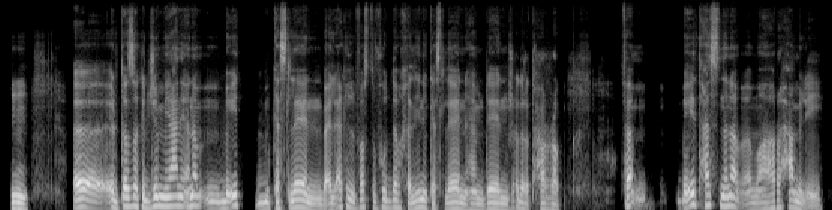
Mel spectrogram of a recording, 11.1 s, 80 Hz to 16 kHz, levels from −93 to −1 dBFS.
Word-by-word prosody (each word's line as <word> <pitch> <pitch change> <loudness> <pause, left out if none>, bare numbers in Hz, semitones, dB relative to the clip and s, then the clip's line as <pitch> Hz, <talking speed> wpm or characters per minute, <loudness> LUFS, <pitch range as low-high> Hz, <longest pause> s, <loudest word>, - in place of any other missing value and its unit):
إمم 110 -3 +4 0.6
آآ 135 -4 +6
أنت 125 +2 0
قصدك 155 -1 +4
الGym 125 +2 0 0.2
يعني؟ 165 +1 +2
أنا 170 +1 +3
مم 120 -7 -3
بقيت 170 +8 +2 0.4
كسلان، 115 -4 +2
بقى - - +1
الأكل 130 +4 -2
الFast 140 0 -6
food 115 - -7
ده 135 0 -2
مخلّيني 125 +2 -1
كسلان، 110 0 -1
همدان، 100 +1 0
مش 95 - -9
قادر 115 - -2
أتحرك، 100 -2 -5 0.8
ف - - 0
ب - - -2 0.4
بقيت 190 +10 +1
حاسس 175 -1 -2
إن 160 - +3
أنا 155 - -1
ما 105 0 -4
هاروح 130 +1 -5
أعمل 120 -7 -1
إيه؟ 85 +2 -6
120 Hz, 170 wpm, -23 LUFS, 105-145 Hz, 0.8 s, آآ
